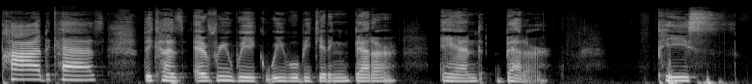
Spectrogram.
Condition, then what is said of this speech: Stuttering. And if you hear me stuttering, let's just take a deep breath and breathe.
